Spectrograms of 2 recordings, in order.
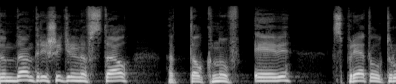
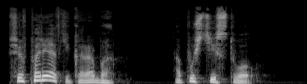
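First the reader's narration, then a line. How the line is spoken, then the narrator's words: Calm, smiling. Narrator (Russian): Спокойно улыбнувшись, Брага сказал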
